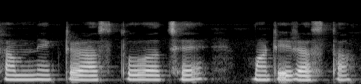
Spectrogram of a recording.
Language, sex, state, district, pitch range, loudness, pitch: Bengali, female, Tripura, West Tripura, 210-225 Hz, -15 LUFS, 215 Hz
